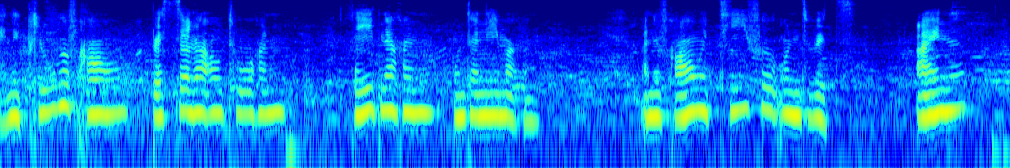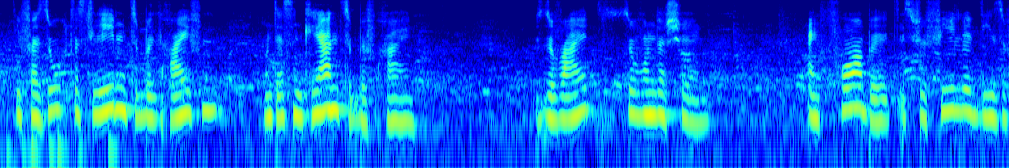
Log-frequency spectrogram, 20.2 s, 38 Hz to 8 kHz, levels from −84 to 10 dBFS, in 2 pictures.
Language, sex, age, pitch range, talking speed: German, female, 60-79, 185-225 Hz, 100 wpm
